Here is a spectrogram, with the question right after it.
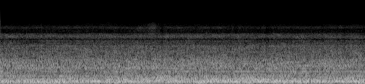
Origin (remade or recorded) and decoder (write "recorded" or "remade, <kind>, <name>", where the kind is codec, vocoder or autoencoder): remade, codec, DAC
